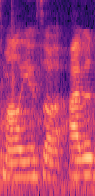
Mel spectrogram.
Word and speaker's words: Malinalli: to pronounce her to be like Miley up who's that then I was like it's mallya so I would like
